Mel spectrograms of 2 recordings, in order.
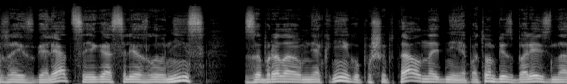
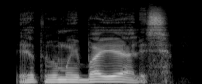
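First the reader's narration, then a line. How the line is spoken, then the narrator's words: Muttered under breath. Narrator (Russian): Под нос буркнул я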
